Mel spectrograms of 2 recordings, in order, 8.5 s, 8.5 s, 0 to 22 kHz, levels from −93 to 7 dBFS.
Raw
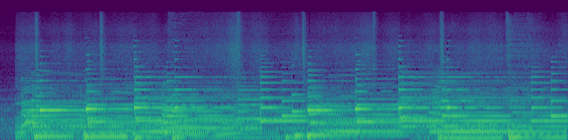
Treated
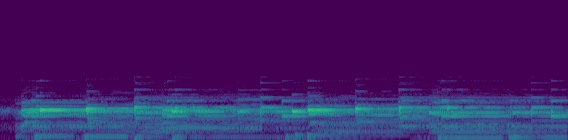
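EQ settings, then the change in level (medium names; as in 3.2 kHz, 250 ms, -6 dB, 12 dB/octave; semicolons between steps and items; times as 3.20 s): cascade formant filter a; static phaser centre 680 Hz, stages 8; -2.0 dB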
